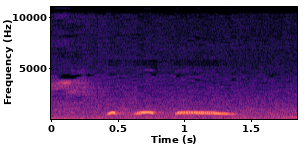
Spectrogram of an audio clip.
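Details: Spotted dove phrase: a short coo, a slightly longer coo, then an extended coo that slides down at the end, clear over soft background noise.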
